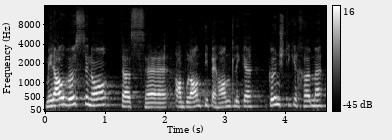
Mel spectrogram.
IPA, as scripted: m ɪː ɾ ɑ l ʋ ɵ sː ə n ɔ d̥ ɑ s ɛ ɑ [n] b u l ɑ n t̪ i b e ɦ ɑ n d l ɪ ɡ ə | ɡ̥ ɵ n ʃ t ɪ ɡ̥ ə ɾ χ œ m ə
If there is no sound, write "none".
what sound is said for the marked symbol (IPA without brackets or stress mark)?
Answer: m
